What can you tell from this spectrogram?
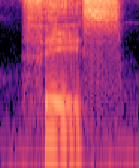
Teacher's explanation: It's still got a stable quality. It's not A like it is in my accent, but it's something more like E, face.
